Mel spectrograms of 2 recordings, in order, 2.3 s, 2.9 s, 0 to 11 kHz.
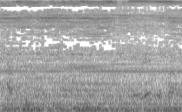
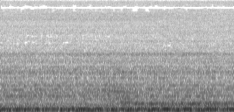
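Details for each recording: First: Carrier three-phase package unit, no-power-at-thermostat call: steady electrical buzz over unit noise from a solenoid energised with 24 V although nothing is calling for cooling; solenoid chattering, cause under investigation. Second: Carrier three-phase package unit after replacing burnt contactor that had one leg stuck closed, making system run constantly: deep, steady compressor and fan hum, no chatter or buzzing; everything running normally.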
